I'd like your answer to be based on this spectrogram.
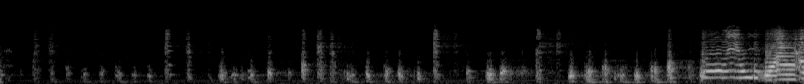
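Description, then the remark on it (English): A voice imitates the wah-wah guitar opening of a rock song with a steady, rapid string of clipped, nasal "wak" pulses, fairly loud, swelling into a denser, sustained wail at the end. “that goes wow wow wow wow wow, but it opens with a wak wak wak wak wak wak wak”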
